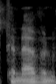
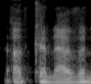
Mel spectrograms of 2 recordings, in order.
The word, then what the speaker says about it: Cynefin: If you want to study Cynefin, it's spelled with the C. It's a Welsh word.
